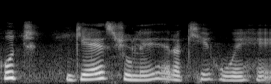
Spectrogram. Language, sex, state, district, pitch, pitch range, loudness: Hindi, male, Madhya Pradesh, Dhar, 225 Hz, 205-260 Hz, -16 LUFS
